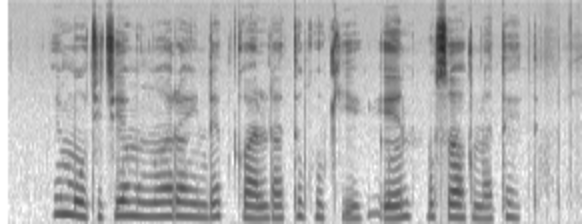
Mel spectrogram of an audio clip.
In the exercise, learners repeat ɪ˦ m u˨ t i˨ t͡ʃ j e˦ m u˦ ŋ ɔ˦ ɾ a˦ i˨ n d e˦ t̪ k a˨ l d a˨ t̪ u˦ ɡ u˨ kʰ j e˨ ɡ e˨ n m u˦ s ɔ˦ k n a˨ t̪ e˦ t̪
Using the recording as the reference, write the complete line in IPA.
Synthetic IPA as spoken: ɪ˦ m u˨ t͡ʃ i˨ t͡ʃ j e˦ m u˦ ŋ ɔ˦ ɾ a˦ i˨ n d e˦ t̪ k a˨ l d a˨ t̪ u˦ ɡ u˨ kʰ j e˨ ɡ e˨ n m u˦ s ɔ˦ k n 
